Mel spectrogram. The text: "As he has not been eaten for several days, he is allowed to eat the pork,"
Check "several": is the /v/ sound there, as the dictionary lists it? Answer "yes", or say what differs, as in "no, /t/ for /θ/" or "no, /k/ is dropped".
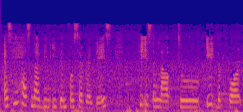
yes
